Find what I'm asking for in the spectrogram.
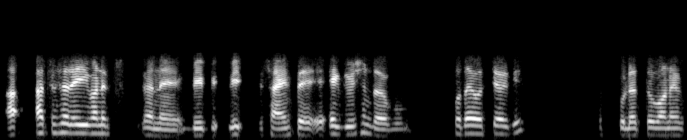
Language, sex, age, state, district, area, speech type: Bengali, male, 18-30, West Bengal, Kolkata, urban, conversation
